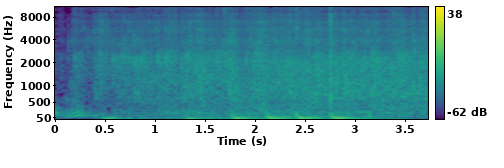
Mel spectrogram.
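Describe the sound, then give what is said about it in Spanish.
An audience applauds steadily for a few seconds to welcome the next speakers at a talk: a dense, even wash of many clapping hands with a few duller low thumps mixed in, and no one speaking. “Os dejo con ellos, darle un fuerte aplauso.”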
